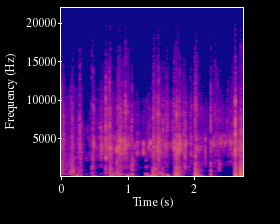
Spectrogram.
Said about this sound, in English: Oh, where's the bugle bag? It sounds more like them when the bag's open.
